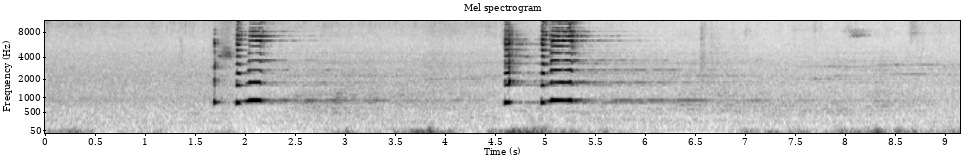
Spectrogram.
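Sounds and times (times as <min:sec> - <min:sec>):
horn honks: 0:01.7 - 0:03.5, 0:04.6 - 0:06.7.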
